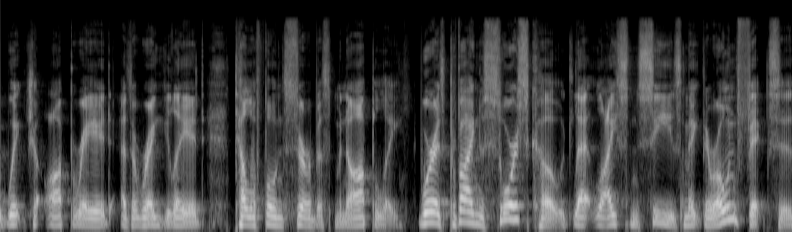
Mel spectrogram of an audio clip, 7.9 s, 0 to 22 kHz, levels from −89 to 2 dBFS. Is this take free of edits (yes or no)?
no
